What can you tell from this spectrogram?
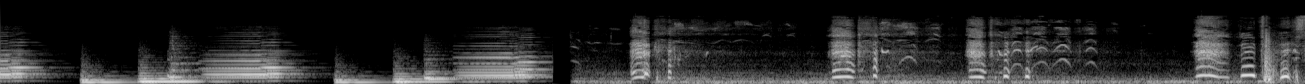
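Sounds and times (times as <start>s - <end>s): orchestral string music: 0.0s - 5.6s.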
